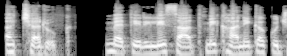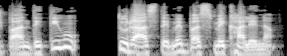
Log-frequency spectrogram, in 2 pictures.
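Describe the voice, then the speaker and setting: A woman's voice: deep voice, moderate pace, creaky, dry recording, studio quality, voice pushed down. A woman voicing a loving, worried, poor village mother in a story. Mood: caring, wistful.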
